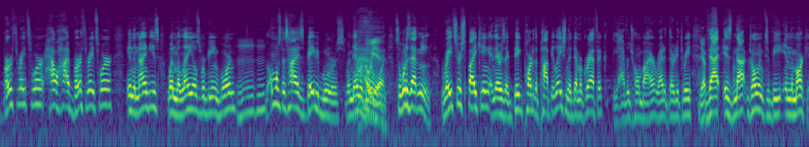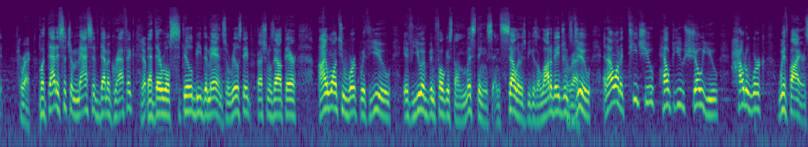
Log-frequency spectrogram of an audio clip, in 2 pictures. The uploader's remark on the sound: LIVE FROM THE COLOSSEUM. We're live from The Nassau Colosseum home to the Long Island Nets.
